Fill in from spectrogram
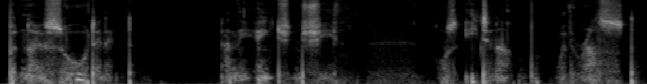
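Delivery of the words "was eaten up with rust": usual speaking voice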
